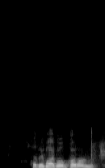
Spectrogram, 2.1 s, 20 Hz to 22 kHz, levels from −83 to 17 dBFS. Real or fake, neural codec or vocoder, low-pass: fake; codec, 16 kHz, 1 kbps, X-Codec, HuBERT features, trained on LibriSpeech; 5.4 kHz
